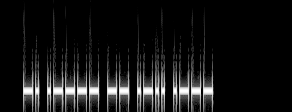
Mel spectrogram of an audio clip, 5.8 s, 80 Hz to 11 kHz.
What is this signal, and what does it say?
Morse code, heard as a keyed tone, about 21 wpm, 700 Hz. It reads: N1MLJ
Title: USA Call Signs - 5 Characters - Repeated 3x - 20wpm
